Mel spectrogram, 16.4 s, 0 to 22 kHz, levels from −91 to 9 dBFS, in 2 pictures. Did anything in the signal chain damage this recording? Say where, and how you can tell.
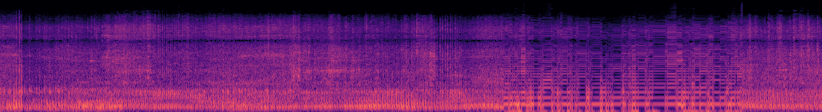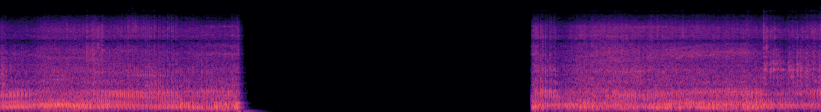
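Yes. From 5.05 s to 7.43 s the sound turns into a rigid, metallic buzz locked at 200 Hz, which fits a 5 ms block being replayed over and over. This is robotic sound from repeated short buffers, likely caused by the driver or buffer stage running short of data and looping its last block. Most of the real audio in that stretch is skipped. Unlike a codec artefact, the buzz stays at one fixed pitch rather than following the sound's own pitch.

From 10.61 s to 13.60 s there is a long network dropout. About 2.97 s of output is filler: a brief fading continuation of the last sound, then about 2.8 s of silence. When audio resumes, about 1.6 s of it is missing, likely because packets were lost on the network. The gap jumps the playback delay by roughly a second and a half. A brief packet loss would be concealed in milliseconds, but this is a long hole that decays into silence.

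From 15.37 s to the end, the sound runs at about 124% of normal speed while its pitch stays put. This is a jitter buffer speed-up. The receiver repeatedly cut out short pitch-period slices, roughly 300 ms in all, to drain excess buffered delay, probably the backlog left after the dropout. A sample-rate error would raise the pitch along with the speed, and here the pitch is unchanged, so the tempo alone is hurried.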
